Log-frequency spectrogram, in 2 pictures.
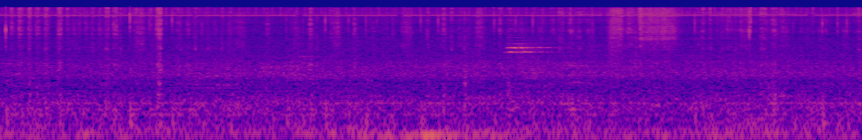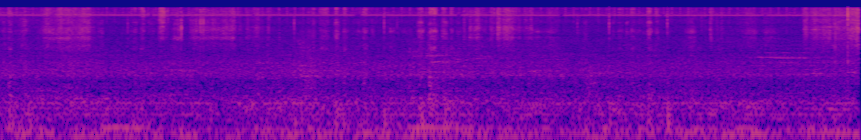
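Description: Pen scratching faintly across paper in quick irregular strokes as cursive handwriting is written, with one soft low bump about five seconds in.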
